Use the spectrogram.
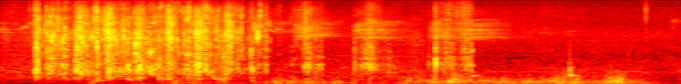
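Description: Liquid is sprayed straight onto a bed of cow dung, producing a steady splashing, trickling patter up close that thins and turns more sporadic toward the end.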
